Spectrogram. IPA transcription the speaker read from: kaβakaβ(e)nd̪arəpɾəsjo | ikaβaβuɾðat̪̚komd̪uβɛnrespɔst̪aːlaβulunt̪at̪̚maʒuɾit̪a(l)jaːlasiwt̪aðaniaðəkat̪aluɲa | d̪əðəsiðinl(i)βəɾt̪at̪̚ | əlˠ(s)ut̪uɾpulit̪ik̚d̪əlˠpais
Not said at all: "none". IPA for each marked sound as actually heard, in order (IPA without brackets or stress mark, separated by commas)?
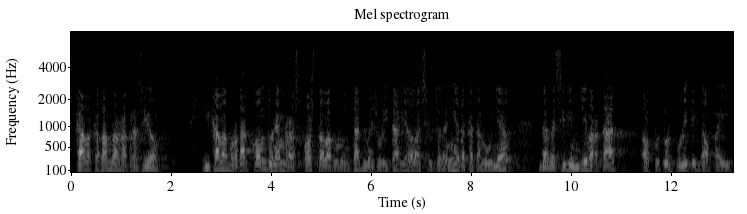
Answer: a, ɾ, i, f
